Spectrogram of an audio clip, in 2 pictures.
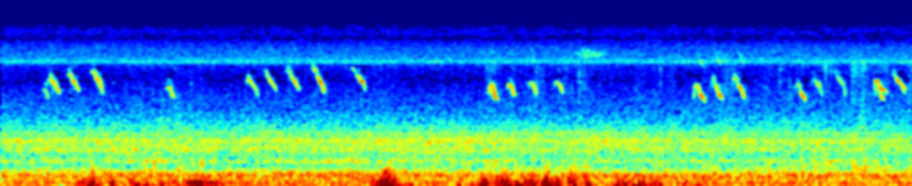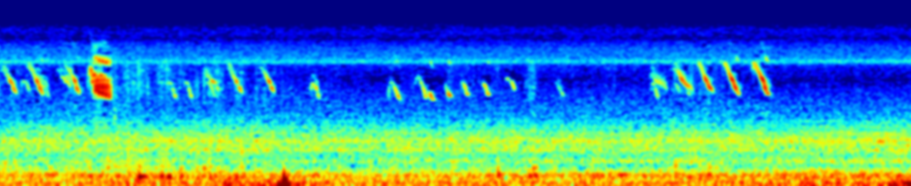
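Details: Young chicken chicks, three weeks old, chirp almost nonstop: bursts of rapid high peeps, each a brief falling note, tumbling over one another above a low background rumble.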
